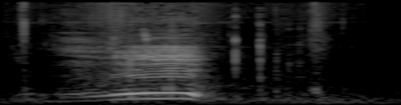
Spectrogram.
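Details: A single drawn-out bleat lasting about a second, steady then dropping sharply at the end, from one of two sale-barn Mini LaMancha goats, Maggie and Abbie, which are being tamed to eat from a hand. Faint clicks and rustling follow.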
